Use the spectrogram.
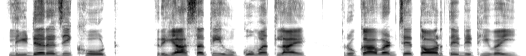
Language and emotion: Sindhi, neutral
